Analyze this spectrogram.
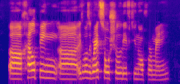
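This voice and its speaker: A woman's fairly quick speech with ordinary pitch variation against a quiet background. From Russia, Vladimir. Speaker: chess player. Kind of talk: Q&A talk. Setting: public library event with audience. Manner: halting, many false starts.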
